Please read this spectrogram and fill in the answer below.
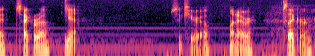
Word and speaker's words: Sekiro: Sekiro? Yeah. Sekiro. Whatever. Sekiro. Sekiro.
